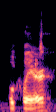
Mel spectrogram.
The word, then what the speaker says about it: Eau Claire: Eau Claire, EAU? That's the W. Oh. Wash. We need Jeff Riggles to pronounce that one for us.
